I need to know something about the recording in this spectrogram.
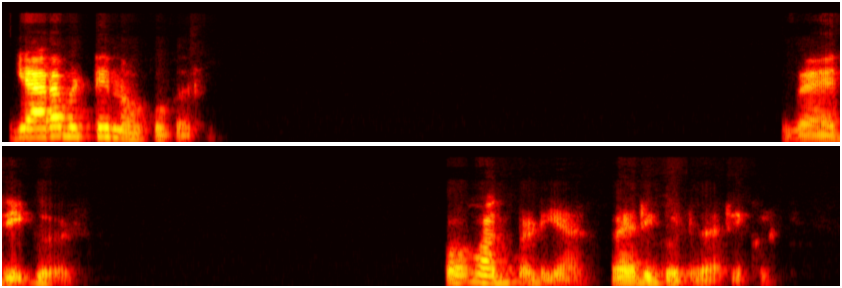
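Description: A young woman speaks calmly in short phrases over an online call.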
